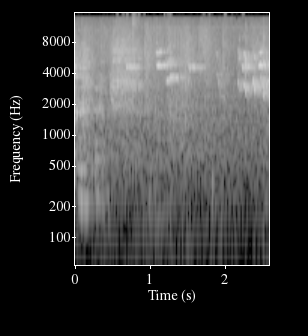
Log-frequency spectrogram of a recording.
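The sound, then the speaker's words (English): Two chimney swift fledglings flying around the Bird Center of Washtenaw County on Mary Street give thin, high-pitched chittering calls in quick bursts, with a run of twittering near the end. A faint low murmur sits under the opening. “Two chimney swift fledglings are flying around the bird center.”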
